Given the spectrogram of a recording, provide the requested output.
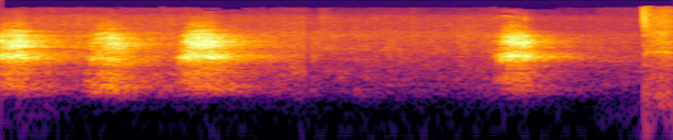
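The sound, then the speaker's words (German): A toucan gives four hoarse, croaking calls, three in quick succession and then one more after a short pause, with no voices. “Das ist ein Tukan. Der beste und schönste Vogel der Welt mit Abstand, finde ich jedenfalls.”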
